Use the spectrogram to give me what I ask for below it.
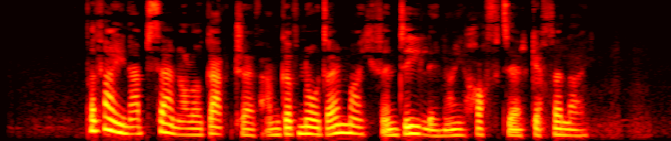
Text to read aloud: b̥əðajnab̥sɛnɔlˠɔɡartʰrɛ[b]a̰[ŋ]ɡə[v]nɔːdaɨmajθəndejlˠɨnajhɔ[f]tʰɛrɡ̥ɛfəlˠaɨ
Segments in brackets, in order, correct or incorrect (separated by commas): incorrect, incorrect, correct, correct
